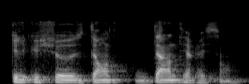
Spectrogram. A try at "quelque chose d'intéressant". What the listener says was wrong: Well, privately, but don't bang a vowel to get it out. You don't need to. Stay smooth. Quelque chose d'intéressant. Don't think of vowels as binaries.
